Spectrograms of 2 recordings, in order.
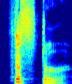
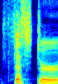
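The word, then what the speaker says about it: Pfister: Uh, they're spelled Fister is spelled P F I S T E R. And anytime I have learned anytime you use the letters P and F next to each other, that adds like another $200 to whatever it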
